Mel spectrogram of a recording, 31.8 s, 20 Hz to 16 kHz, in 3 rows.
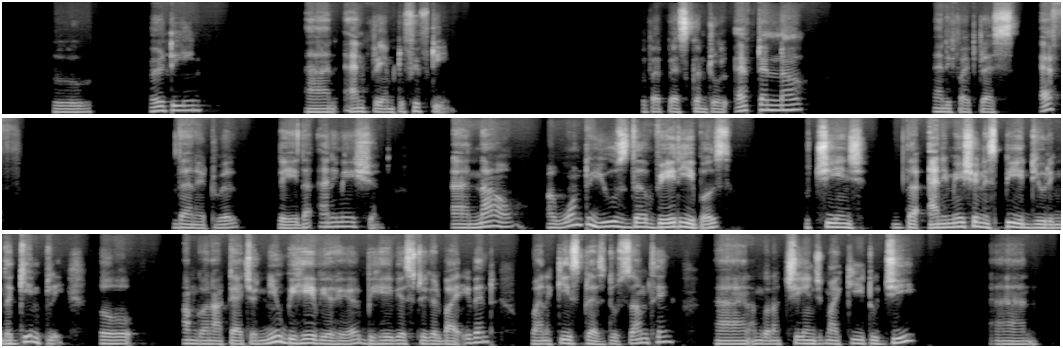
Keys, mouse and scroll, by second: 4.5 click, 6.9 ctrl+F10, 8.1 s, 12.0-12.5 typing, 15.0 typing, 23.1 click, 26.6 click, 29.6 g, 30.8 click.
